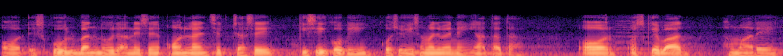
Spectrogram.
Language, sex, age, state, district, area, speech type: Hindi, male, 18-30, Madhya Pradesh, Jabalpur, urban, spontaneous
